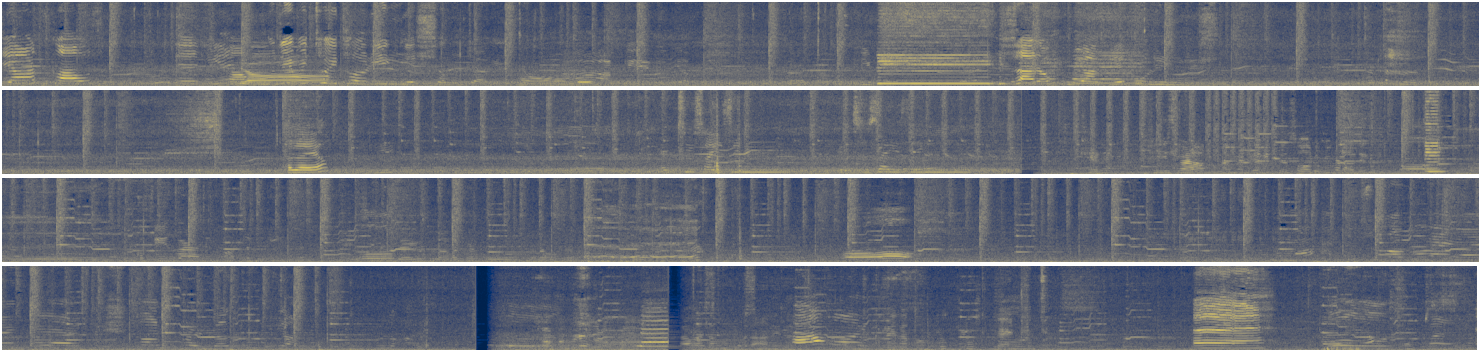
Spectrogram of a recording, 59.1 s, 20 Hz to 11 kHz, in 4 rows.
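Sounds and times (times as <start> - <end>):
car engine and road rumble: 0.0 - 59.0
vehicle horn: 8.6 - 11.6, 28.8 - 29.5, 50.4 - 51.6.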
